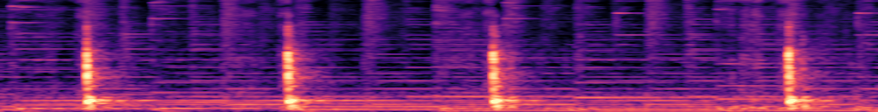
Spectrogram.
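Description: Knife finely slicing quartered cabbage on a cutting board, four sharp, distinct chops spaced about a second apart, close and clear with no talk.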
